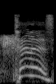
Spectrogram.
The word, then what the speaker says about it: Tennis: last name my friend it's pronounced just like the sport tennis tennis and Tennis is running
